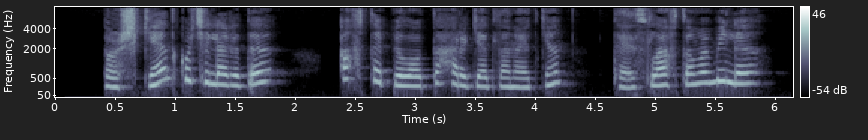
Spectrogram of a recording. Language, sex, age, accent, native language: Uzbek, female, 18-24, Buxoro, Uzbek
